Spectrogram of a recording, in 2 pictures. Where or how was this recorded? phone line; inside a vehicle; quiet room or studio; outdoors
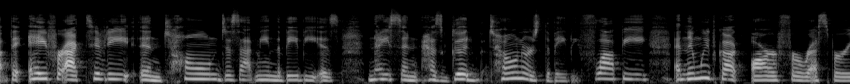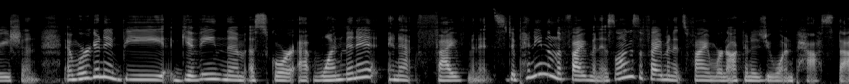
quiet room or studio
